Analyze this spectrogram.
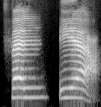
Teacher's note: Lam will get sifa of tawassut, and tawassut is medium flow of sound. You will not stop lam abruptly, but the sound should go travel little.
